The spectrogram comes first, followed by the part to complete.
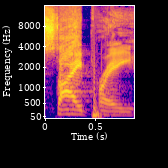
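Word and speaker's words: cy pres: emphasize to the outset i have heard many people i respect pronounce it psy pray that is technically not accurate it comes from a french phrase that begins with the words but it's a legal phrase in america and it's side prey here yeah well that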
